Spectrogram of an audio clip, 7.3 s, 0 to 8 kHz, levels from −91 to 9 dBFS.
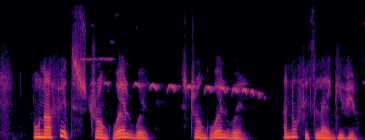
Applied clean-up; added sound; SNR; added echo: classical method log-MMSE.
